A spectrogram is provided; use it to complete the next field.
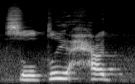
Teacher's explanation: سین پیش سو، طا زیر طی، سطی، حاتا زبر حد، سطحت، طا نکالنا ہے تا نہیں ہے طا، تھوڑا پر کر کے نکالنا ہے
